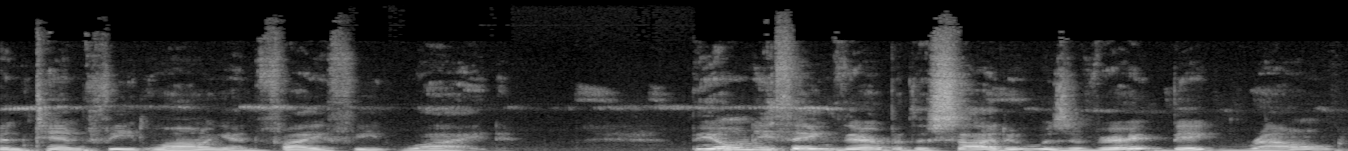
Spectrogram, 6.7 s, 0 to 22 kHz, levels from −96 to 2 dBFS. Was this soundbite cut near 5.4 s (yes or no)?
no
